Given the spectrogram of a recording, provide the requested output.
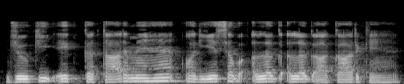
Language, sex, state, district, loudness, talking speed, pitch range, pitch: Hindi, male, Uttar Pradesh, Lalitpur, -15 LUFS, 205 wpm, 120-140 Hz, 130 Hz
